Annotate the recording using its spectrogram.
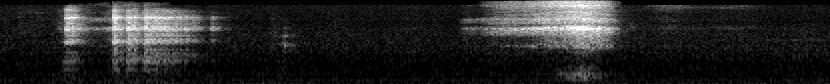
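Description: A person's breathing close to a headset microphone: a short breath soon after the start, then a longer breath that grows louder and stops sharply about three seconds in.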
